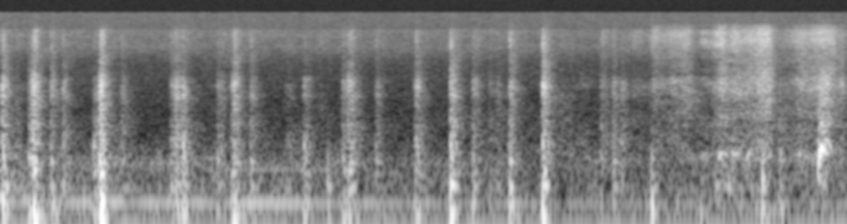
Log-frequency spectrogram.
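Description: Fingertips and nails tap and scratch an inflated, hollow, blue LED-lit latex balloon held in both hands. Eleven soft, dull taps with quick decay stand out over light scratching and a low steady hum. The sound is quiet and mostly low, with little brightness.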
